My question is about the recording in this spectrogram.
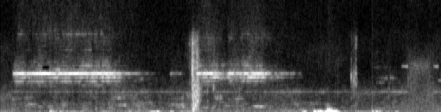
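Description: Faint high-pitched electronic beeping tone in two stretches of about a second each, with a sharp click between them and a few soft low thumps near the end.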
